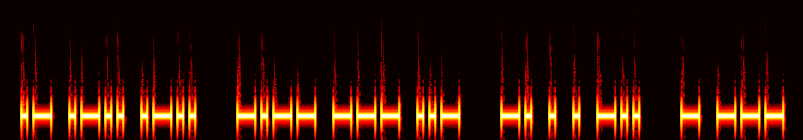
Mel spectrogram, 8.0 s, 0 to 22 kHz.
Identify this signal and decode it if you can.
Morse code, heard as a keyed tone, about 20 wpm, 700 Hz. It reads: ALL YOU NEED TO
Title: Sentences with 6-Word Phrases - 20wpm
